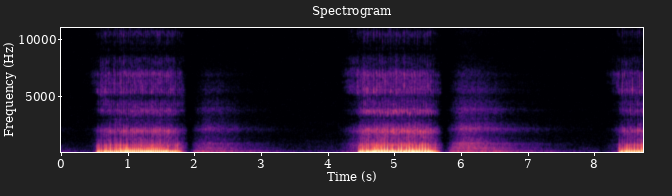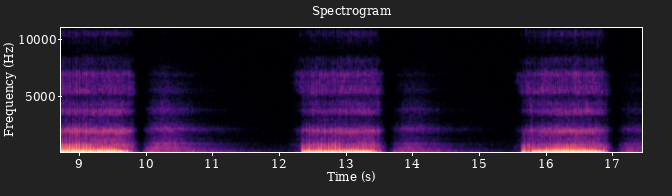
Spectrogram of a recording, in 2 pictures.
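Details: Snoring during a nap: loud rattling snores on each breath in, about 15 breaths a minute, with quieter breaths out; regular heavy snoring.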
